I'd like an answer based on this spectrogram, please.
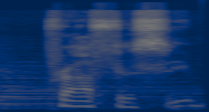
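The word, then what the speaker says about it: PROF3CY: This guy's name is Prophecy with the number 3. So it's spelled with 3. So it's PROF3. CY. Prophecy.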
